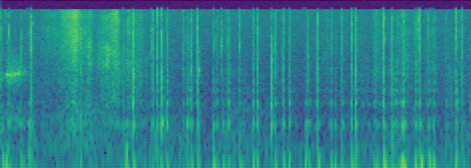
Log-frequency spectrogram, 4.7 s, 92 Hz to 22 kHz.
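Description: Fingertips and nails tap and scratch the blue illustrated glossy card cover of a medium paperback novel, "Rêves de Glace," a solid stack of paper held close to the microphone. Dense, quick, dry taps with a low thud and a faint tone around 400 Hz mix with brief scratchy brushes. Each touch dies away almost instantly.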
